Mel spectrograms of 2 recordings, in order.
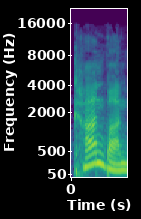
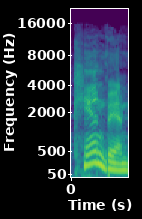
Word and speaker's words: Kanban: talk a little bit about Kanban boards or maybe they're called Kanban boards apparently both pronunciations are pretty well accepted feel free to let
